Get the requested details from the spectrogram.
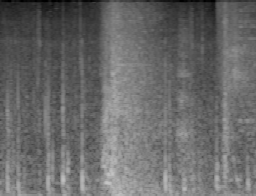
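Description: A magical burst whooshes loudly.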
